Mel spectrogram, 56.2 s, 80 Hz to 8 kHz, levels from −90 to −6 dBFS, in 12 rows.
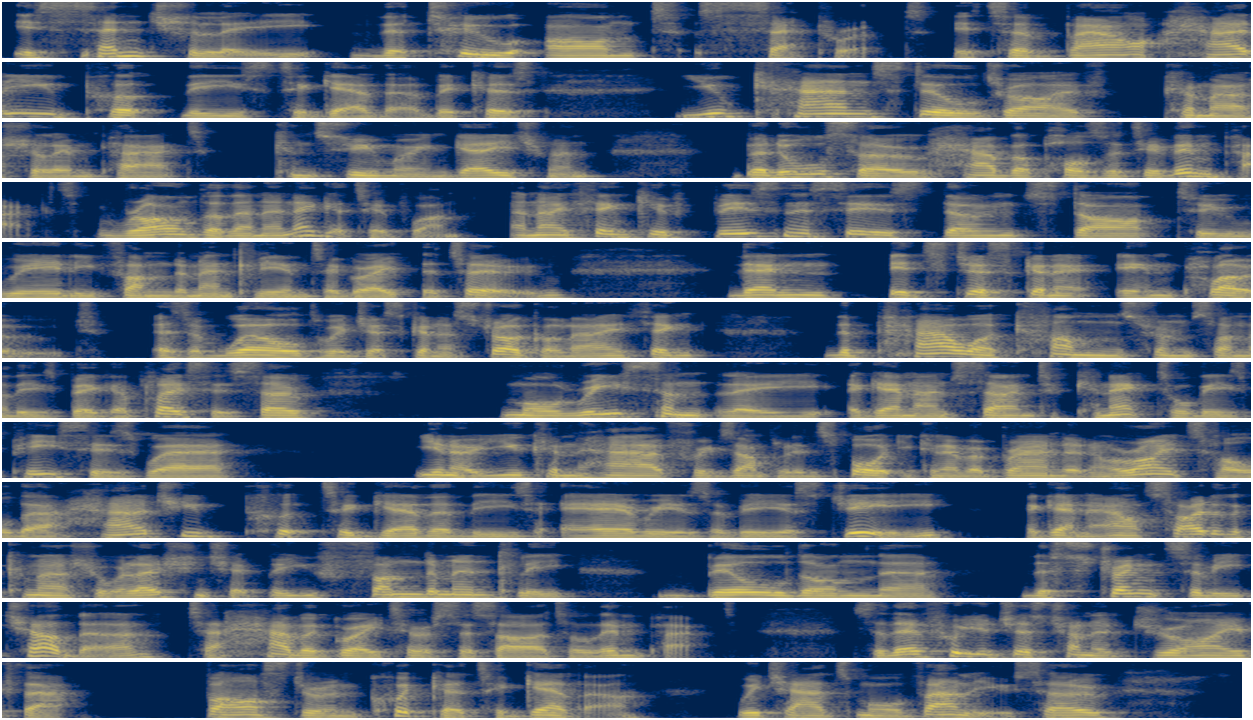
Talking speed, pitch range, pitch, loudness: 160 wpm, 105-125 Hz, 115 Hz, -26 LUFS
